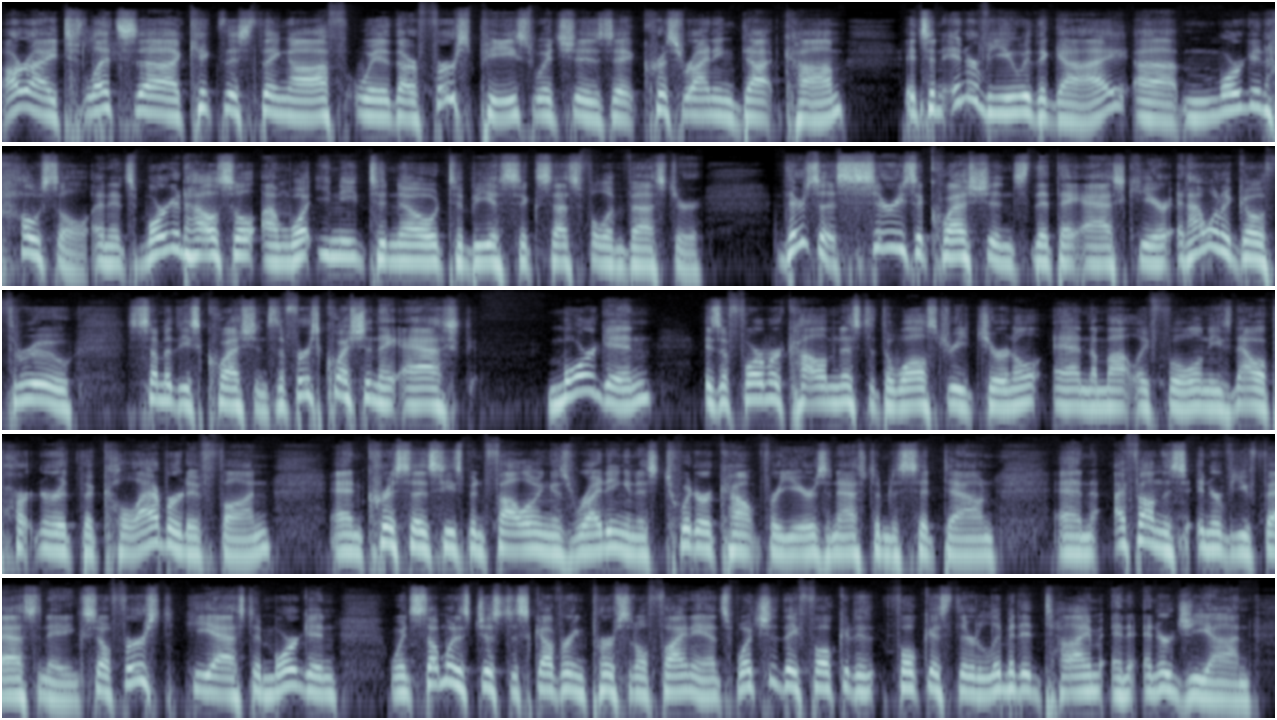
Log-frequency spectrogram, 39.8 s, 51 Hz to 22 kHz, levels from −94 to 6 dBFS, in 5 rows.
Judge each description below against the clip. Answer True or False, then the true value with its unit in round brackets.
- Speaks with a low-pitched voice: False (160 Hz)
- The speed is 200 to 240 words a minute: True (205 wpm)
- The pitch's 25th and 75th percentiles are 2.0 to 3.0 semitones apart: False (4.1 semitones)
